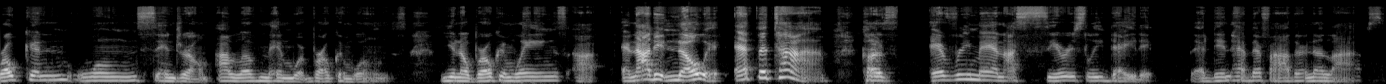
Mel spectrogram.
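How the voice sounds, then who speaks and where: A woman's normal speaking voice, a normal speaking voice with fairly low pitch, ordinary pitch variation and a fairly slow pace. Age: 60s. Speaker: podcast host. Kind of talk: casual chat. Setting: live stream.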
